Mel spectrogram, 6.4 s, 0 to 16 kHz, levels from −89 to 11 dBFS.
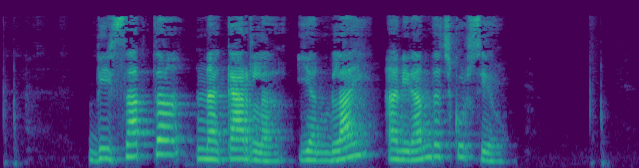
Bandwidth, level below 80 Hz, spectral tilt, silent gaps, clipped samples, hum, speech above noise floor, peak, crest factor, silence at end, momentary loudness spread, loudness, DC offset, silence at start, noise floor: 11.5 kHz; -68 dBFS; -3 dB/octave; none; under 0.1%; none; 59 dB; 0 dBFS; 20 dB; 1.35 s; 12 LU; -18 LUFS; under 0.1%; 0.9 s; -78 dBFS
